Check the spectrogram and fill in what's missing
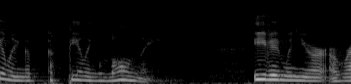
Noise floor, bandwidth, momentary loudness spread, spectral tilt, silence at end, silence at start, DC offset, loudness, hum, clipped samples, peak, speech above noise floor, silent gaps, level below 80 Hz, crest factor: -65 dBFS; 11.5 kHz; 14 LU; -7 dB/octave; 0 s; 0 s; under 0.1%; -33 LUFS; none; under 0.1%; -16 dBFS; 33 dB; none; -60 dBFS; 18 dB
